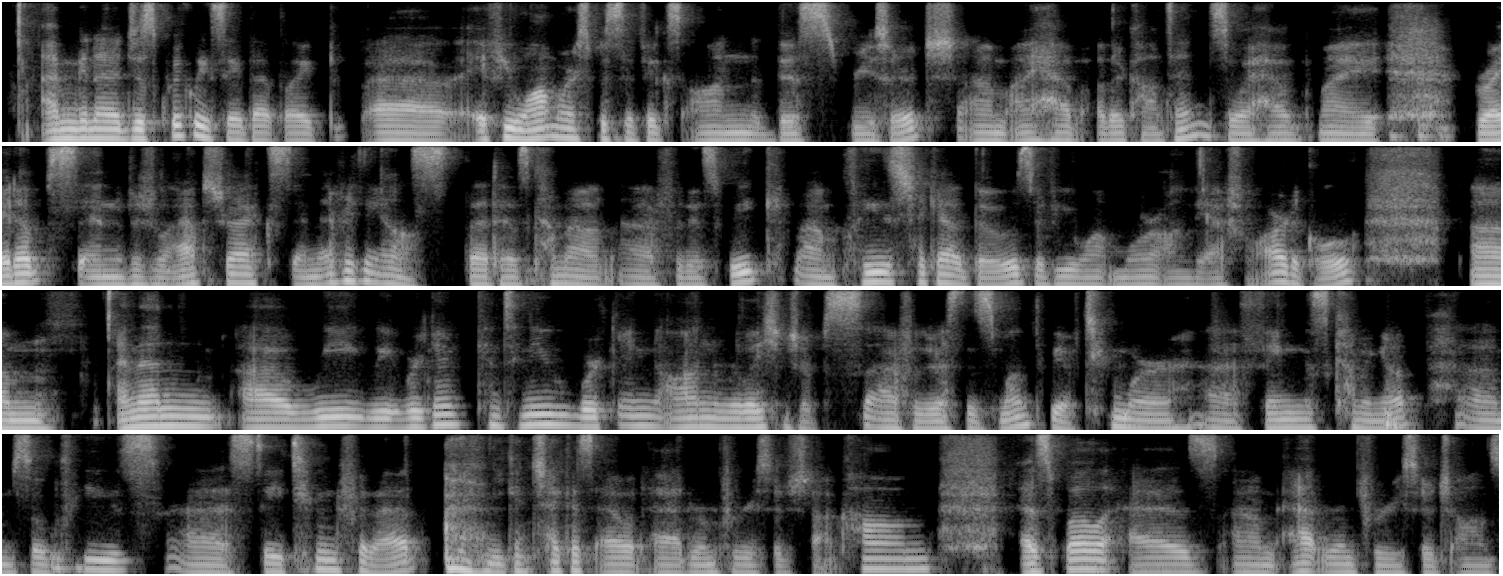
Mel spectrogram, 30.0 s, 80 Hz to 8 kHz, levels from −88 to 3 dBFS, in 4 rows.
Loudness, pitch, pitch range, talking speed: -25 LUFS, 115 Hz, 110-140 Hz, 210 wpm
